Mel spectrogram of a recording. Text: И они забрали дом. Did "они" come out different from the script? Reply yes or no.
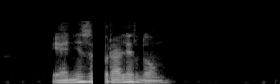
no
